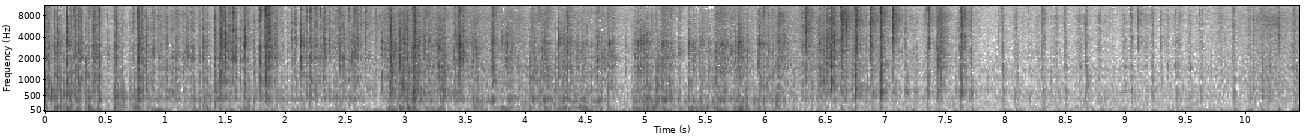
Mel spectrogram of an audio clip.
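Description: A full-size black plastic computer keyboard is held up close in front of the microphone while its keys are pressed and tapped with the fingertips, and it is tilted and moved near the mic. The result is a dense stream of sharp, bright, quickly decaying plastic clicks mixed with low handling thumps and rumble. The tapping grows sparser and quieter after about eight seconds.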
